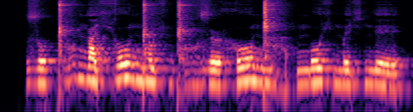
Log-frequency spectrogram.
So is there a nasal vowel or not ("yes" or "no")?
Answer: no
